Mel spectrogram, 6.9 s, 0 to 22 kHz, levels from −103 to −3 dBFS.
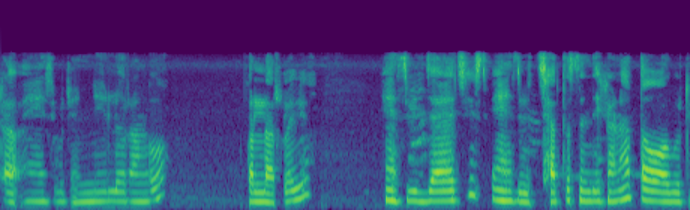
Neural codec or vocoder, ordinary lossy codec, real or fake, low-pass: none; none; real; none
